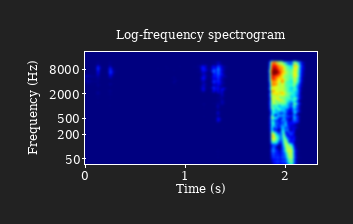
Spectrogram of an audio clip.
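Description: Near silence with a couple of faint clicks, then near the end the drum track plays again. A programmed kick drum, its low thud falling in pitch, sounds together with a bright, noisy clap.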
